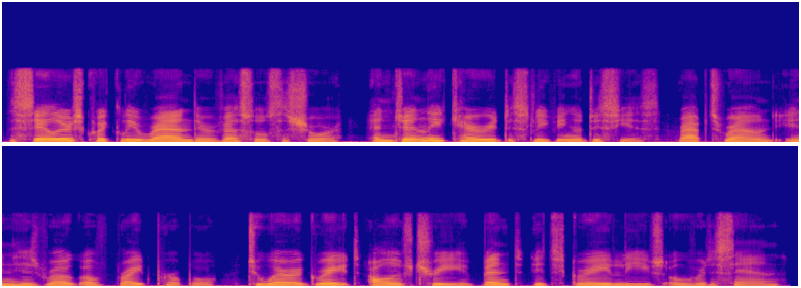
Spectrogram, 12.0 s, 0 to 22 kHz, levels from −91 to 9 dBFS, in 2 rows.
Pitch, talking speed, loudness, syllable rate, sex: 230 Hz, 170 wpm, -18 LUFS, 4.7 syllables/s, female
